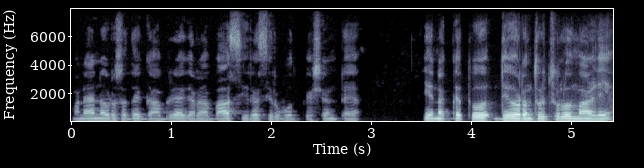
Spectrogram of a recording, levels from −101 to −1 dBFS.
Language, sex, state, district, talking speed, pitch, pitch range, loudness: Kannada, male, Karnataka, Dharwad, 120 wpm, 125 Hz, 120-130 Hz, -24 LUFS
